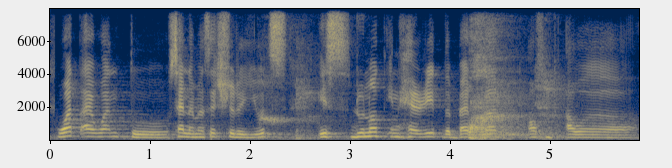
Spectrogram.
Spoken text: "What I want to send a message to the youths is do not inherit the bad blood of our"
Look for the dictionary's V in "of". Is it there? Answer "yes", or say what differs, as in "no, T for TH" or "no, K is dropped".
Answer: no, F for V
